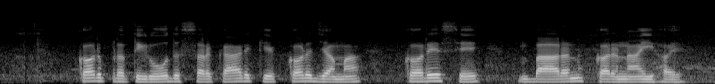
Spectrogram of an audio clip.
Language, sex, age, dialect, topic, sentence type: Magahi, male, 25-30, Western, banking, statement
